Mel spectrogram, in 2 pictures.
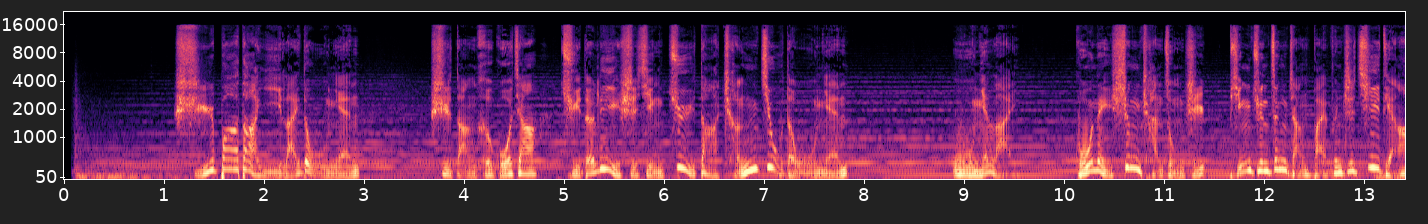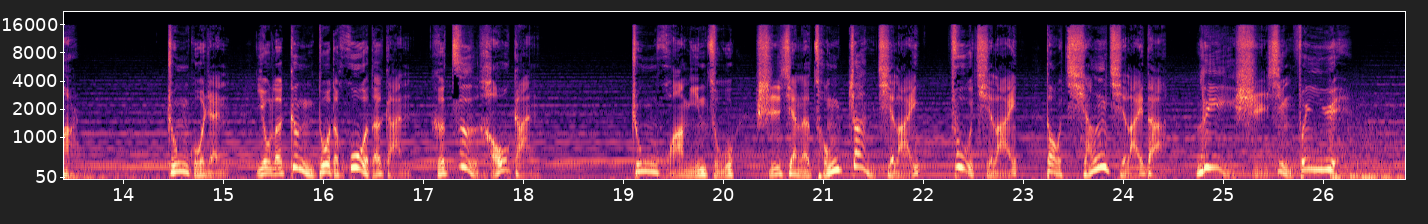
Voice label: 男 专题 党政; 春雨五年党政

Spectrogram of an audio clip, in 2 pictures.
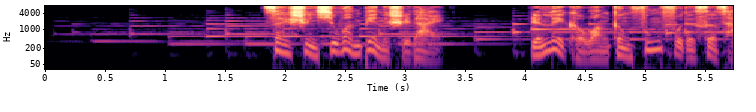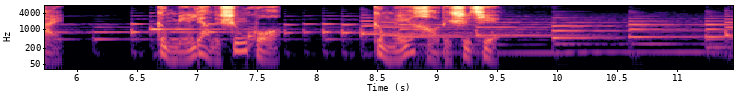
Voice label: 男 专题 科技生活; 科勒电器

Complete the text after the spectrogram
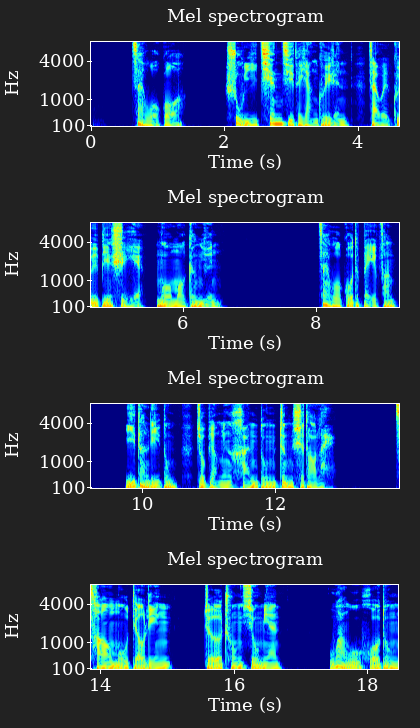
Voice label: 男 纪录片; 龟鳖事业

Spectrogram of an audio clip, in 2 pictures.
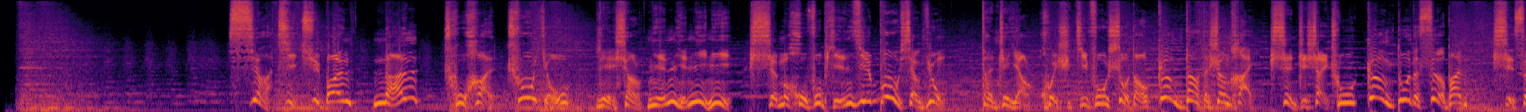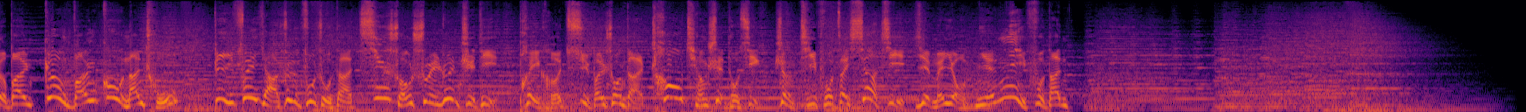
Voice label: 男 广告 电视直销 电购; 祛斑霜

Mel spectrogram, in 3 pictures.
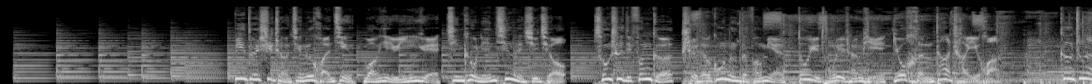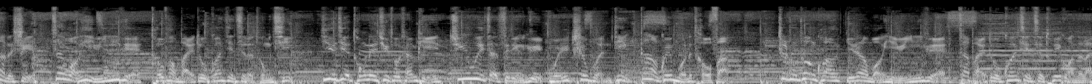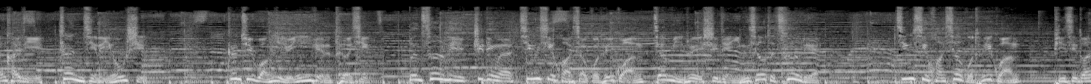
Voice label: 男

